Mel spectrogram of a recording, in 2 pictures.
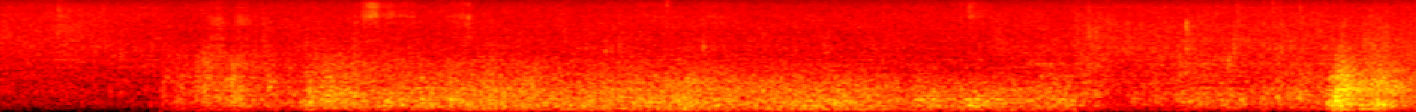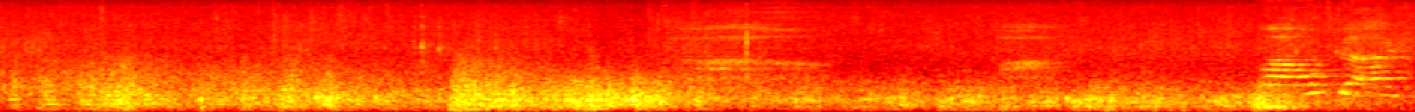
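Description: A long roll of thunder over rain: the rumble begins about a second in and swells louder in the second half.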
